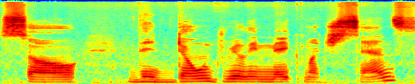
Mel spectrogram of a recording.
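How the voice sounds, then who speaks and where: There is noticeable background noise as a man talks with a Serbian accent. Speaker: fitness content creator. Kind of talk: casual talking-head advice video. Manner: hesitant, frequent filler 'uh'.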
